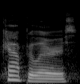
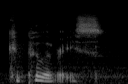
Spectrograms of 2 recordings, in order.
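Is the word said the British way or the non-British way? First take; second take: non-British; British. First: It is said in a non-British accent. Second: It is said in a British accent. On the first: "Not capillaries" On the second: "Love me some British English"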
